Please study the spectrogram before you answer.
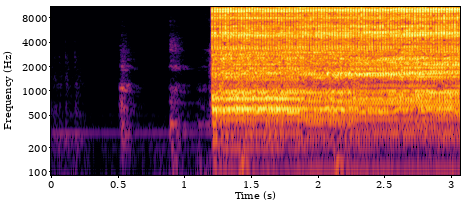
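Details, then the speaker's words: Philips GC7703 steam iron (no steam, powers on and heats normally): soft clicks, then a loud, harsh, steady electric buzz as the water pump, powered directly from an external cord, runs dry with no water output; pump is broken. "Regardons l'eau qui sort de la pompe. Il n'y a pas d'eau qui sort (la pompe à eau est cassée)."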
